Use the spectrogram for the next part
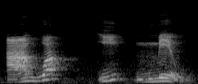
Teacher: esse som de U semivogal que temos na nossa linguagem, que é W, é representado graficamente nesse sistema por um W minúsculo, ou seja, a mesma representação gráfica que a do L quando ele aparece no final das sílabas, ok?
